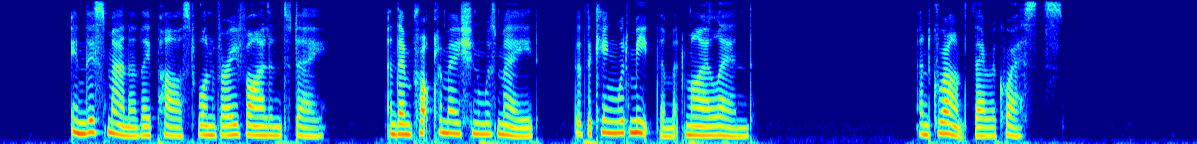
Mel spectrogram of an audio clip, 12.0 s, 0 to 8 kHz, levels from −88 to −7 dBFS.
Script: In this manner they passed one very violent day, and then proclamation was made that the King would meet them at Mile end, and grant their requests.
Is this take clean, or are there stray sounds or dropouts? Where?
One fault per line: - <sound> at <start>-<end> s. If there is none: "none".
none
